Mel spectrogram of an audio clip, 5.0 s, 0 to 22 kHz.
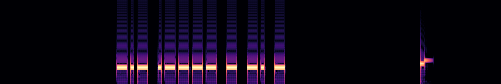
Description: Morse code, heard as a keyed tone, about 36 wpm, 700 Hz. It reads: K1TNT
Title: NA SOTA Activator Callsigns 35wpm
